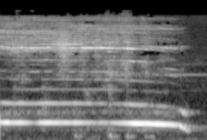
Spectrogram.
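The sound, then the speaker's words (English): A person imitates a wolf howl to intimidate the forest in a tabletop role-play game. One long, steady, fairly loud sung note with bright overtones holds for about two seconds, then dips down in pitch as it ends. “And let out a wolf howl. My own.”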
